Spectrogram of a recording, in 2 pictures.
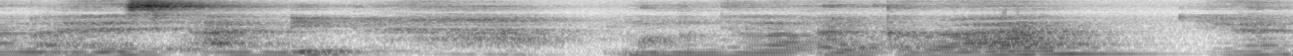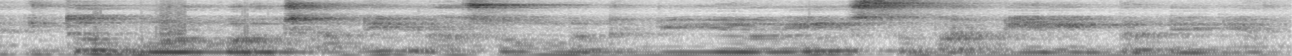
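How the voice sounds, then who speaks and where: A man's voice: a little high, mellow, far from the mic. A man casually telling a horror story. He is chatty and keeps checking in with his listeners. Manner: chatty, keeps asking "ya kan?" and addressing "guys". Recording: very echoey room, voice from afar.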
